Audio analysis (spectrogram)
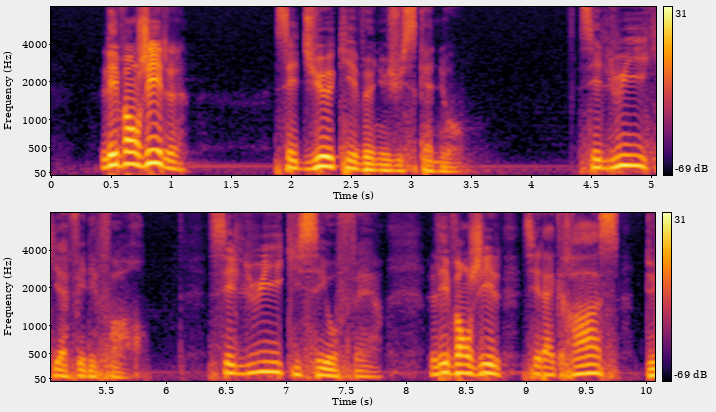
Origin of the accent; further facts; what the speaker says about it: Réunion; Mais de là où je viens, à l'île de la Réunion, ou même dans la France, dans tout ce monde occidental, en Europe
